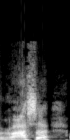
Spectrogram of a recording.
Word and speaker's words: Rasse: Okay, the word race was originally printed in German text spelled R A C E, and no German understood how to pronounce it because there's no such uh, uh, con- combination of letters. So what they had to do was change it to Rasse, R A S S E, and then you could produce it.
